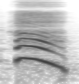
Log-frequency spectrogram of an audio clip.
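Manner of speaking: high drawn gasp; sharp high intake of breath; shocked gasp. Real, not acted. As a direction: gasp in surprise. Reacts to a gifted sub.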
